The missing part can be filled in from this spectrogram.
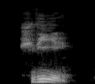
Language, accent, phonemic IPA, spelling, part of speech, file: French, France, /ʃə.vi.je/, chevillier, noun, LL-Q150 (fra)-chevillier.wav
- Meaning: pegbox (on a violin etc)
